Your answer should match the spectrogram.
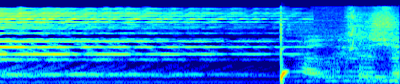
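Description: Short electronic intro jingle of bright, chiming tones with a quick upward glide, ending in a single sharp pop sound effect about a second and a half in.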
